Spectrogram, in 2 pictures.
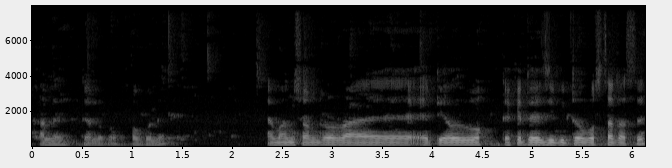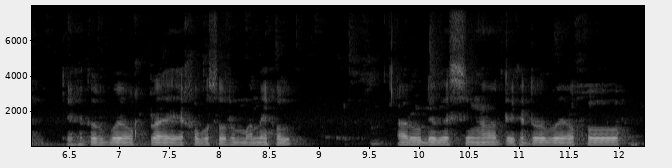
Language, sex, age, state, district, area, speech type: Assamese, male, 30-45, Assam, Goalpara, urban, spontaneous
